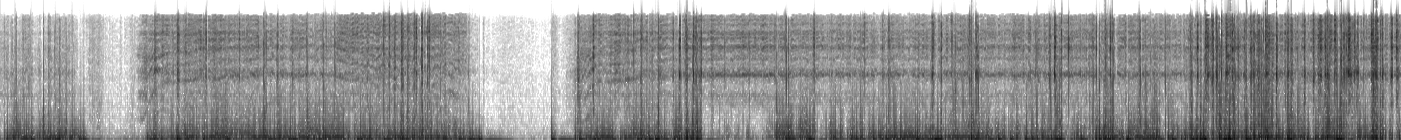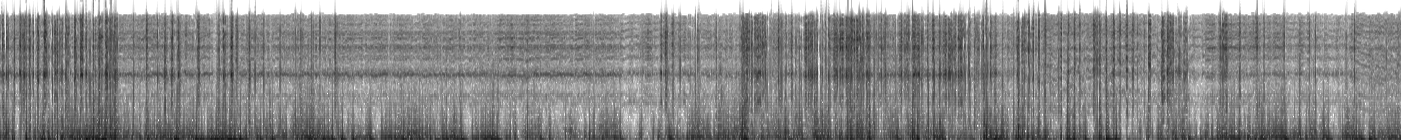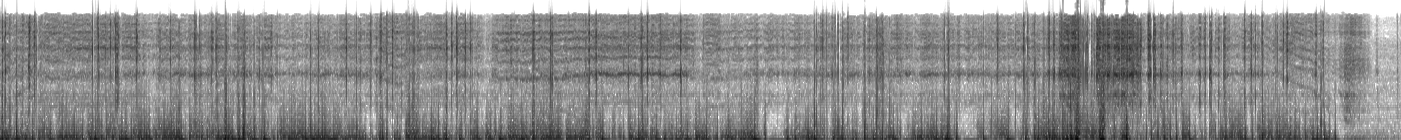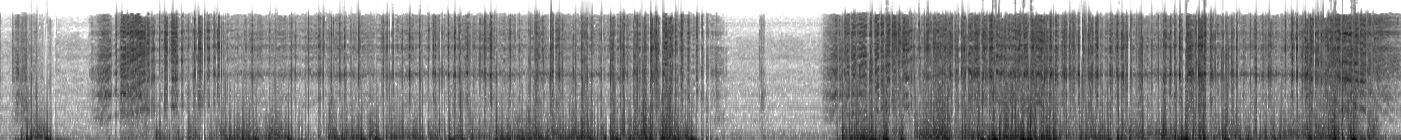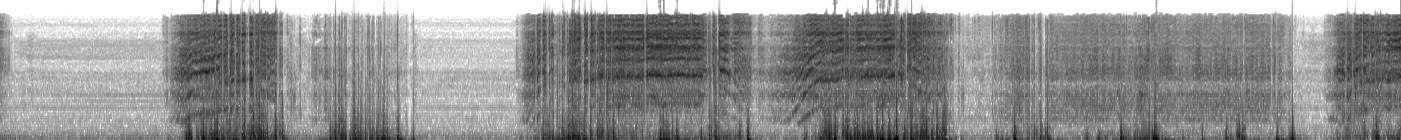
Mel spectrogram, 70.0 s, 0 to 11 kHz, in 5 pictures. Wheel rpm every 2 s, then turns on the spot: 60, 210, 100, 190, 230, 230, 230, 230, 230, 230, 240, 230, 210, 220, 220, 230, 220, 220, 230, 230, 190, 70, 220, 230, 130, 130, 230, 210, 20, 80, 50, 190, 140, 40, 60.
58-60 66-68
